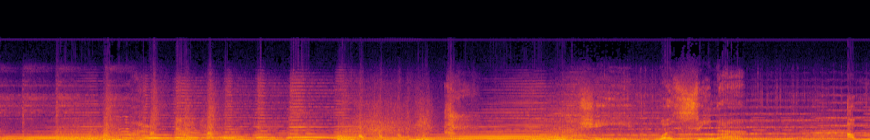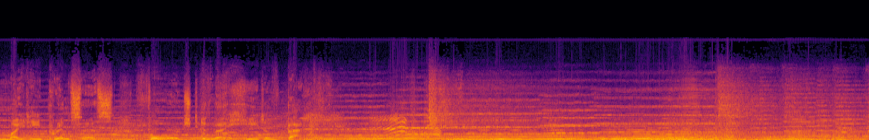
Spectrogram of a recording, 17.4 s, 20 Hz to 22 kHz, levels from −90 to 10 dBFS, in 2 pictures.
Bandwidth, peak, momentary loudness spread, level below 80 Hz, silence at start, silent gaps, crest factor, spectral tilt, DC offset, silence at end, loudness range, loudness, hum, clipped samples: 12.5 kHz; -2 dBFS; 4 LU; -28 dBFS; 0 s; none; 10 dB; -5 dB/octave; under 0.1%; 0 s; 2 LU; -14 LUFS; none; under 0.1%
